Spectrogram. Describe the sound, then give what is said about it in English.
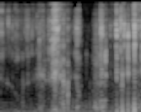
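Someone crunches into a roasted male rhino beetle, a quick run of dry, crackling bites and chews with sharp bright snaps, fairly quiet and with no talking. “Yeah, so first try your male rhino beetle. I'm going in.”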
